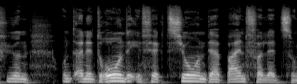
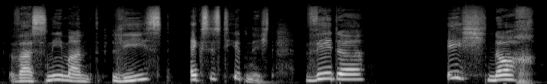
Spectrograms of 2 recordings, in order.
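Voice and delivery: higher, slow feverish raving; delirious raving; 8 semitones higher than usual. A narrator's reading. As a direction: rave in delirium, straining upward. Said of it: "bäumte sich auf und hauchte". (fiebriges Fantasieren, höher und langsam)

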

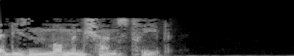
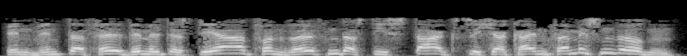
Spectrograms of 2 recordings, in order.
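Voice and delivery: put-on higher, louder sneering boy; mocking prince; 12 semitones higher, 6 dB louder than usual. A narrator's reading. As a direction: relish the insult. Prince mocks the Starks.

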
